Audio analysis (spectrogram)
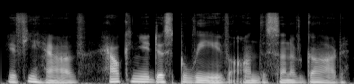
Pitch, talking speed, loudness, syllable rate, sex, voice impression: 95 Hz, 205 wpm, -17 LUFS, 4.4 syllables/s, male, masculine, adult-like, relaxed, soft, slightly muffled, cool, intellectual, calm, friendly, reassuring, wild, kind, slightly modest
